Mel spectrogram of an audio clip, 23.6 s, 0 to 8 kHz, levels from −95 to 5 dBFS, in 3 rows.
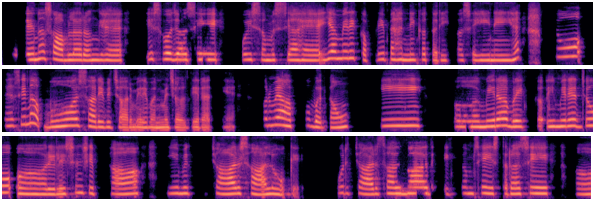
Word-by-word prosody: कहते - - -6
हैं 270 - +3
ना 305 +4 +2
साँवला 255 -5 +3
रंग 250 0 +2
है, 245 -1 0 0.3
इस 295 0 -6
वजह 275 -2 +4
से 275 0 -1 0.4
कोई 265 +1 -3
समस्या 255 0 -1
है, 245 0 +1
या 325 +5 +3
मेरे 335 +1 +1
कपड़े 260 +3 -6
पहनने 265 -2 0
का 265 +1 -6
तरीका 245 -1 -8
सही 245 -1 -2
नहीं 245 0 +2
है, 300 +6 +1 0.5
तो 415 +2 -1 0.2
ऐसे 310 +5 -5
ना 425 0 +2
बहुत 295 +6 +2
सारे 265 -4 +1
विचार 120 - -3
मेरे 120 -1 -1
मन 120 -1 -1
में 120 - +1
चलते 120 0 -5
रहते 125 - -9
हैं। 255 0 -14 0.4
और 325 - -7
मैं 350 +2 +1
आपको 310 -1 +1
बताऊँ 240 -1 0 0.5
कि 315 0 +1 0.4
अ, 270 - -6 0.3
मेरा 285 +5 +5
ब्रेक 270 +1 0 0.2
मेरे 285 +2 +3
जो 315 +4 0
अ, 255 -4 +2
रिलेशनशिप 265 +3 0 0.2
था 260 +2 +2 0.4
ये 280 +1 -3
मैं 280 0 +1 0.3
4 260 0 +4
साल 260 -1 +3
हो 245 -3 +2
गए। - - -11 0.5
और 305 -1 -8
4 250 -3 +2
साल 275 +2 +1
बाद 285 -1 +3 0.2
एकदम 260 +3 -7
से 285 +1 0
इस 270 0 -2
तरह 265 -1 +1
से 275 +1 +3
अ, 260 -2 -18
265 Hz, 155 wpm, -21 LUFS, 250-290 Hz, 0.5 s, मेरा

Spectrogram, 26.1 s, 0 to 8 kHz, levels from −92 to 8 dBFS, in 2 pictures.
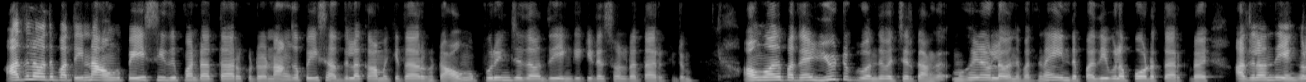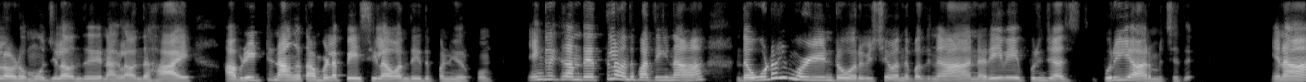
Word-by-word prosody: அதுல 305 +4 +4
வந்து 285 0 0
பார்த்திங்கன்னா, 245 +1 +5
அவங்க 230 0 -1
பேசி 245 +2 +2
இது 230 - -1
பண்ணுறதா 215 -1 0
இருக்கட்டும், 195 -1 -5
நாங்க 210 +4 0
பேசி 225 +2 -3
அதுல 210 +3 -2
காமிக்கிறதா 200 0 -2
இருக்கட்டும், 185 -4 -2
அவங்க 200 +5 -2 0.2
புரிஞ்சத 230 -1 -2
வந்து 205 +1 -7
எங்ககிட்ட 205 +1 -7
சொல்றதா 190 0 -4
இருக்கட்டும், 175 0 -15 0.6
அவங்க 250 +3 +5
வந்து 275 +1 +4
பார்த்திங்கன்னா, 250 0 +1
யூடியூப் 295 -4 -4
வந்து 205 0 -4
வச்சுருக்காங்க. 180 -3 -4 0.2
முகநூலுல 230 0 0
வந்து 180 -1 -6
பார்த்திங்கன்னா, 190 +7 -4
இந்த 210 -3 -3
பதிவுலாம் 200 +1 -1
போடுறதா 195 -2 +1
இருக்கட்டும், 185 +2 -4 0.3
அதுல 230 +3 +1
வந்து 245 +1 -2
எங்களோட 210 -2 +1
மூஞ்சிலா 200 -1 -1
வந்து, 190 -1 -5 0.2
நாங்கலாம் 180 0 -1
வந்து 195 +1 -3
ஹாய் 180 0 +5 0.4
அப்டின்ட்டு 235 +4 +1
நாங்க 230 0 +5
தமிழ்ல 235 +2 +3
பேசிலாம் 205 0 +2
வந்து 195 0 -6
இது 190 - -8
பண்ணியிருப்போம். 170 -2 -8 0.4
எங்களுக்கு 300 +1 -3
அந்த 285 - -4
இடத்துல 355 +8 -1
வந்து 295 - -3
பார்த்திங்கன்னா, 255 -1 +2 0.5
இந்த 245 - +2
உடல் 445 +10 +1
மொழின்ற 260 -4 +2
ஒரு 210 -1 -2
விஷயம் 235 +4 -4
வந்து 210 -2 -6
பார்த்திங்கன்னா 195 +3 -2 0.3
நிறையவே 230 +5 0 0.2
புரிஞ்சாச்சு 220 -5 -2 0.3
புரிய 260 +3 0
ஆரம்பிச்சிது. 175 - -6 0.9
ஏன்னா, 215 +1 +5
210 Hz, 145 wpm, -24 LUFS, 195-240 Hz, 0.9 s, பார்த்திங்கன்னா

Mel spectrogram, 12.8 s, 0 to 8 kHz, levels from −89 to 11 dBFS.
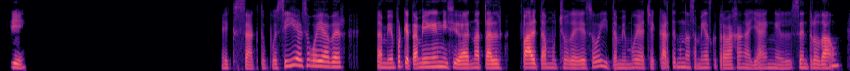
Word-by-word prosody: Sí. 165 -3 +1 2.9
Exacto. 150 -1 -4
Pues 155 0 -6
sí, 225 - 0
eso 250 0 +2
voy 225 -1 +5
a 205 -1 +5
ver, 195 0 +2 0.5
también, 175 0 0
porque 210 - +4
también 180 +5 +3
en 200 +1 +4
mi 195 -2 +2
ciudad 155 -3 +3
natal 160 -1 +3 0.3
falta 170 0 +6
mucho 165 0 -7
de 155 0 -1
eso 185 +7 -4
y 210 -5 -3
también 150 0 -7
voy 165 +1 -2
a 155 - -3
checar. - - -3
Tengo 185 -1 -6
unas 170 -3 -5
amigas 165 0 -6
que - - -14
trabajan 145 +3 -3
allá 145 0 -4
en 155 +1 -7
el 145 +1 -8
Centro 160 -2 -3
Down, 195 +12 +2
165 Hz, 160 wpm, -25 LUFS, 155-185 Hz, 2.9 s, falta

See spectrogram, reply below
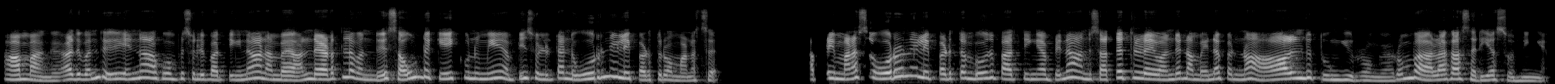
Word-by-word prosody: ஆமாங்க. 205 -6 +1 0.2
அது 240 - +2
வந்து 300 +4 0 0.2
என்ன 265 +4 -1
ஆகும் 265 -2 -1
அப்பிடி 250 +2 -6
சொல்லி 230 -3 -3
பார்த்தீங்கன்னா, 210 +5 -2
நம்ப 220 -2 -2 0.2
அந்த 250 +1 0
இடத்தில 265 +8 +1
வந்து 215 -2 -3 0.2
சவுண்ட்‌ 330 +9 +2
கேக்கணுமே 270 0 +1
அப்பிடின்னு 280 +6 -3
சொல்லிட்டு, 230 +2 -3
அந்த 240 -5 -2
ஒரு 285 +4 0
நிலைப்படுத்துறோம் 215 - -1
மனச. 185 +2 -9 1.1
அப்பிடி 290 - -1
மனச 280 +4 +2 0.2
ஒருநிலைப்படுத்தம்போது 285 -5 0
பார்த்தீங்க 235 0 -2
அப்பிடின்னா, 235 +9 -1
அந்த 240 -2 -3
சத்தத்தில 285 +2 +3
வந்து 240 +5 -1
நம்ம 225 -3 -3
என்ன 255 +2 0
பண்ணோம்ணா, 240 +2 -2 0.3
ஆழ்ந்து 285 +4 +5
தூங்கிங்றோங்க. 190 -5 -5 0.2
ரொம்ப 290 +4 +1
அழகா 230 +4 +2
சரியா 205 +1 -3
சொன்னீங்க. 170 -1 -7
245 Hz, 145 wpm, -23 LUFS, 215-280 Hz, 1.1 s, ஆழ்ந்து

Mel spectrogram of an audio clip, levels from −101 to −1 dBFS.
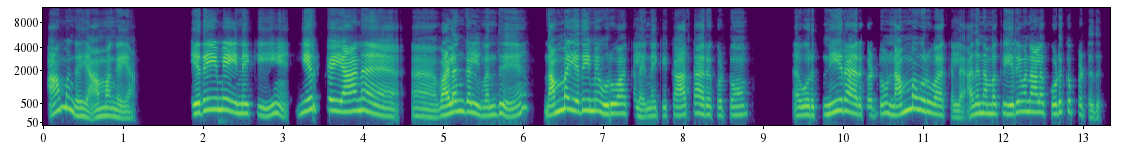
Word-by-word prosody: ஆமாங்கய்யா 290 - -1
ஆமாங்கய்யா. 170 -7 -3 0.8
எதையுமே 330 +5 +5
இன்னைக்கு 240 -4 -2 0.5
இயற்கையான 310 -3 +4 0.8
அ - - -3 0.2
வளங்கள் 275 +3 +3
வந்து, 215 +4 -2 0.5
நம்ம 335 +5 +5
எதையுமே 305 0 +2
உருவாக்கல. 245 -6 -1
இன்னைக்கு 190 +1 -8
காத்தா 215 +5 -1
இருக்கட்டும், 205 0 -7 0.6
அ - - -4
ஒரு 205 -1 -2 0.2
நீரா 295 +3 +2
இருக்கட்டும், 220 +3 -5
நம்ம 320 +11 +1
உருவாக்கல. 215 - -3
அது 225 - -1
நமக்கு 240 0 -4
இறைவனால 275 +1 0
கொடுக்கப்பட்டது. 235 - -6
245 Hz, 110 wpm, -22 LUFS, 205-290 Hz, 0.8 s, எதையுமே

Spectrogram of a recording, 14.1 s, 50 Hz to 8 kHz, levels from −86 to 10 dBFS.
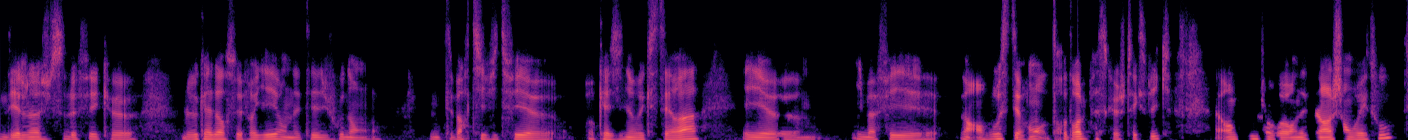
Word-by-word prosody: déjà, 120 +1 +2
juste 120 +4 -1
le 120 -3 -1
fait 130 +2 -2
que 120 -1 -3 0.5
le 125 +1 -1
14 125 -1 +2
février, 120 +3 +1
on 115 -4 -2
était 110 +2 -3
du 110 -1 -6
coup 125 +2 -5
dans 110 -1 -3 0.6
on 115 - -7
était 110 +1 -11
partis 115 +1 -1
vite 115 0 -7
fait, 125 -2 +2
heu, 110 +1 -1 0.3
au - - -8
casino 115 +1 0
et 115 - -2
cetera 130 +6 +4 0.4
et 115 -2 +2
heu, 105 -1 +1 0.7
il 125 -2 -5
m'a 110 -2 +1
fait 110 0 -2 0.2
non, - - +4
en 105 - +1
gros, 135 +4 0
c'était 120 -5 +4
vraiment 130 +6 -1
trop - - -4
drôle 135 +2 +7
parce 130 -3 -6
que 110 - -3
je - - -3
t'explique: 140 +5 -4 0.4
en 125 - +2
gros, 140 +4 -5
genre, 120 -2 -2 0.2
on - - +1
était 115 0 -2
dans 115 - +9
la 115 - +9
chambre 120 -2 +2
et 110 - +1
tout, 185 - -1
115 Hz, 210 wpm, -27 LUFS, 110-125 Hz, 0.7 s, dans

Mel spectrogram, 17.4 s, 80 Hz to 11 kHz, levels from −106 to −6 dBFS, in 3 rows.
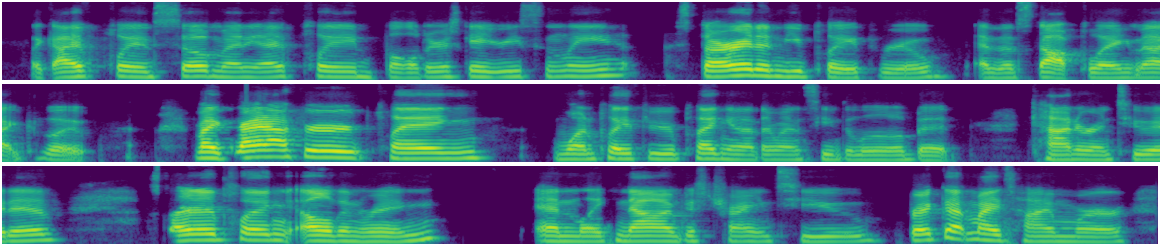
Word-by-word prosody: like, - - -10
I've 180 +3 +1
played 185 -2 -2
so 195 +2 0
many. 175 -2 -5
I've 190 +2 -4
played 180 -3 -5
Baldur's 175 +2 -7
Gate 185 -2 -4
recently. 195 +3 -7 0.3
Started 210 +3 +6
a - - +4
new 190 -1 -4
playthrough 160 +1 -7 0.2
and 160 - -6
then 155 - -7
stopped - - 0
playing 155 0 -3
that 165 +5 -3
'cause, 205 -4 -19
I 160 - -5 0.6
like, 205 -1 +6
right 225 +2 +11
after 235 -3 +6
playing 195 +2 +3 0.3
1 175 0 -2
playthrough, 180 -2 -2
playing 180 -1 -1
another 160 0 -6
one 160 0 -8
seemed 165 -1 -12
a - - -9
little 150 0 -7
bit 145 -3 -7 0.4
counterintuitive. 165 +5 -1 0.5
Started 205 +3 +4
playing 205 -2 0
Elden 180 -2 +3
Ring, 170 +11 -5 0.4
and, 175 -1 -1
like, 165 0 -4
now 175 -1 +3
I'm 175 -1 0
just 175 0 -10
trying 170 -1 -7
to 165 +2 -9 0.2
break 200 +1 +3
up 245 - +6
my 215 -4 +4
time 170 -3 -6
where, 160 +1 -5
180 Hz, 175 wpm, -21 LUFS, 165-195 Hz, 0.6 s, right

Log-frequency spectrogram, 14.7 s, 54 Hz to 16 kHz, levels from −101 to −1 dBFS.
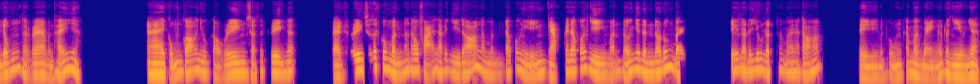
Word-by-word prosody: đúng, 120 +11 +1
thật 105 - -3
ra 110 +1 +4
mình 100 -4 -5
thấy 120 +10 +2
nha, 135 -8 0 1.0
ai 115 -1 +6
cũng 105 +7 -2
có 130 +3 +2
nhu 125 -4 -2
cầu 90 -5 -6
riêng, 115 +3 +3
sở 105 -1 -3
thích 125 +3 -10
riêng 120 -2 +4
á, 125 - -1 0.6
và 95 -1 +4
riêng 140 +1 +5
sở 135 - -8
thích 165 +1 0
của 165 - +1
mình 115 -6 +1
nó 135 - -3
đâu 145 0 0
phải 105 -4 -1
là 125 -3 -1
cái 135 +2 -6
gì 115 -4 -3
đó, 115 - +2
là 165 -6 -2
mình 110 -2 -6
đâu - - 0
có 155 - -5
nghiện 115 0 -1
ngập 100 -4 +5
hay 130 - 0
đâu 135 - +4
có 150 - -1
cái 155 - -6
gì 110 -2 +5
mà 105 0 -5
ảnh 130 - -4
hưởng 120 +7 0
gia 150 - +3
đình 120 -4 +1
đâu, 120 +1 +3
đúng 160 +5 +2
hông 180 - 0
bạn? 110 - +1 0.7
Chỉ 140 +1 +1
là - - -1
đi 130 +1 -2
du 145 +1 0
lịch 120 -4 0
thôi 145 - -7
mà, 120 -1 -3
đó. 130 +10 -1 0.5
Thì 90 -1 0
mình 90 -1 -6
cũng 95 +2 -4
cảm 115 0 -2
ơn 100 -3 -1
bạn 85 -1 0
rất 110 +5 -3
là 115 - +1
nhiều 100 -2 +2
nha, 100 0 +1
115 Hz, 275 wpm, -25 LUFS, 105-135 Hz, 1.0 s, ai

